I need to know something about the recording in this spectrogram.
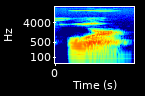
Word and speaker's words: tour: But for me, it's not ooh, it's more of an sound. It's more round. Tour, tourist.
